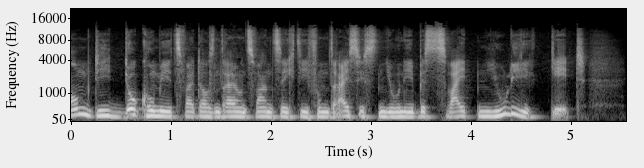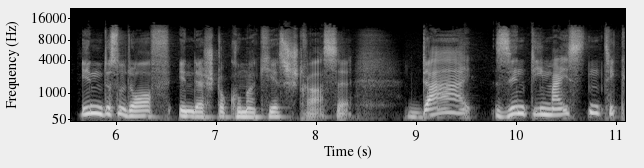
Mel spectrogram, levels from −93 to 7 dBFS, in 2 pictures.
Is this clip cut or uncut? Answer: uncut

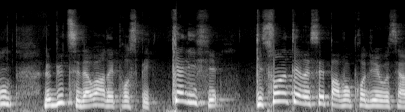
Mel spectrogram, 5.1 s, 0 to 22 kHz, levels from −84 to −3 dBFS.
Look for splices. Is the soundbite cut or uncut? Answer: uncut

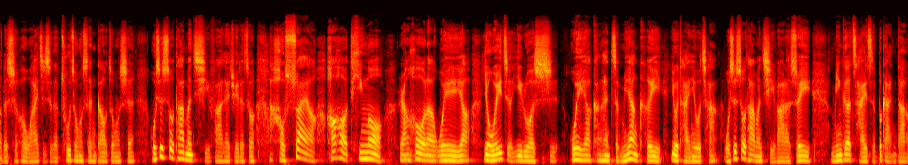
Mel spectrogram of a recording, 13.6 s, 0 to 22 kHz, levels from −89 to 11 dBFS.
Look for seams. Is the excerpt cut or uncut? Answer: cut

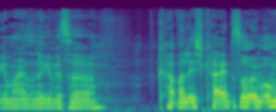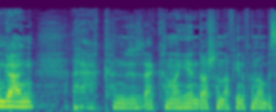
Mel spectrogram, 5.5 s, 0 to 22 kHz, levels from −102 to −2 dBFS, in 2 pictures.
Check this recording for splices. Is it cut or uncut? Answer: uncut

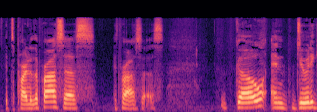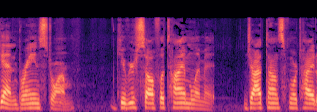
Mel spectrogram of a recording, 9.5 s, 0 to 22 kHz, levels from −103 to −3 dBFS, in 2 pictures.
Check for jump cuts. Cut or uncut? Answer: cut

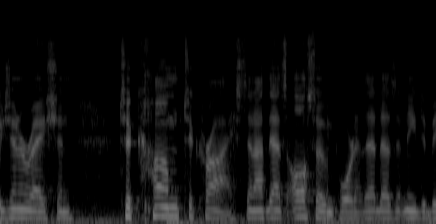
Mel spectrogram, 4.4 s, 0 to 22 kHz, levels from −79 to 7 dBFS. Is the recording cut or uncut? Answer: cut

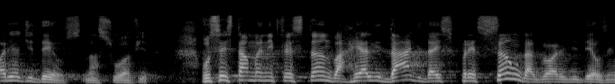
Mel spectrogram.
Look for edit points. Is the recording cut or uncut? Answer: uncut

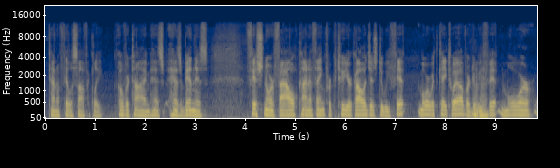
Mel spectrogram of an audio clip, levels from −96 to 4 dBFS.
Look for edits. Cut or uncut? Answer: uncut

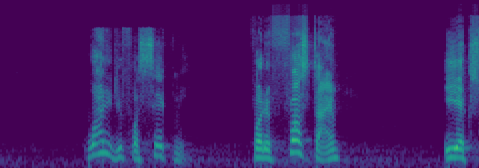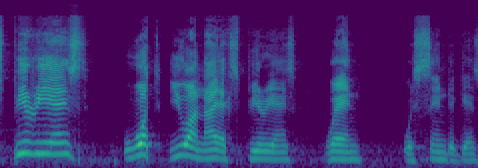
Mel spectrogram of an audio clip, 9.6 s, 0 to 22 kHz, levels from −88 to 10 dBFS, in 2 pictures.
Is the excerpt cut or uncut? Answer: uncut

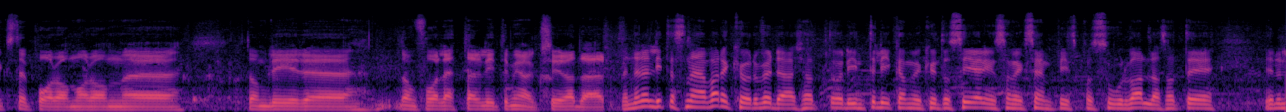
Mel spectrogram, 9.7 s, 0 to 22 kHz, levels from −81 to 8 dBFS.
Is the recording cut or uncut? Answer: uncut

